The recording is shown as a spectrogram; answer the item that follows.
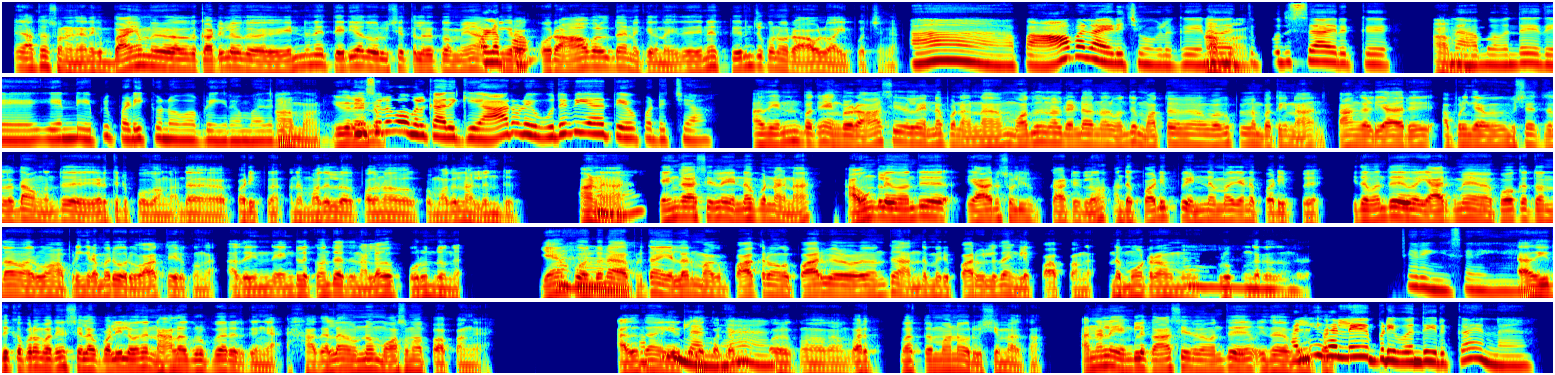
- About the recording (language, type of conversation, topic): Tamil, podcast, மாற்றத்தில் தோல்வி ஏற்பட்டால் நீங்கள் மீண்டும் எப்படித் தொடங்குகிறீர்கள்?
- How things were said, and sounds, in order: drawn out: "ஆ!"; drawn out: "ஆ!"; unintelligible speech; unintelligible speech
